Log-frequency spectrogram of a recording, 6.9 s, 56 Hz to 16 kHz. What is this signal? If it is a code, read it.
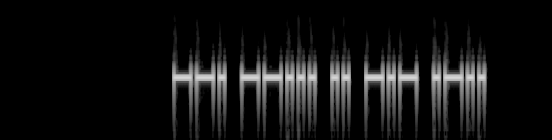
Morse code, heard as a keyed tone, about 17 wpm, 700 Hz. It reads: G7IKL
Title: DXCC-100 Call Signs - 5 Characters - Repeated 2x - 17wpm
